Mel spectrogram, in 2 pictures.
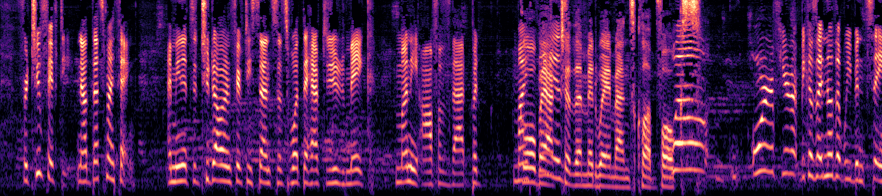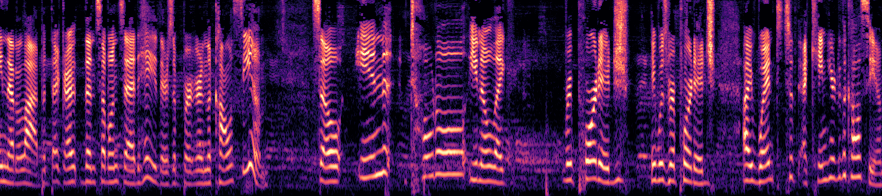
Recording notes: From the Minnesota State Fair. Live from the Coliseum giving us live commentary of award-winning cows!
